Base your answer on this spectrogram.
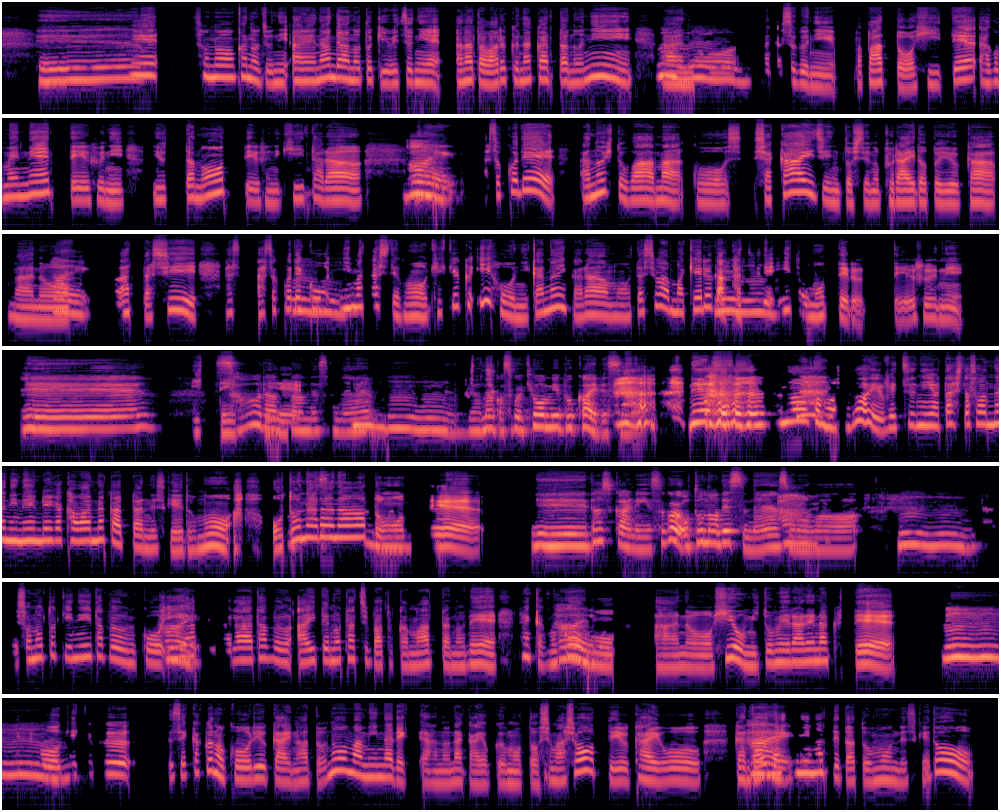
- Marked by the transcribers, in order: drawn out: "へえ"; unintelligible speech; laugh; other background noise
- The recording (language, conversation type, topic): Japanese, podcast, うまく謝るために心がけていることは？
